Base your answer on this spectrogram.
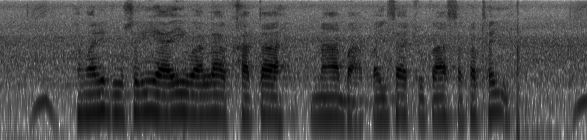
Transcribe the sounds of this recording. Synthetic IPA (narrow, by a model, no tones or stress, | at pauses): həmaɾid̪usɾiajwalakʰat̪a | nabapəjsat͡ʃukasəkət̪ʰɦəj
